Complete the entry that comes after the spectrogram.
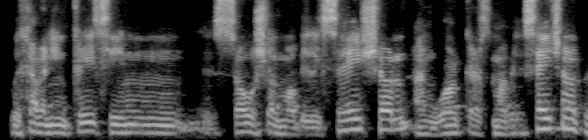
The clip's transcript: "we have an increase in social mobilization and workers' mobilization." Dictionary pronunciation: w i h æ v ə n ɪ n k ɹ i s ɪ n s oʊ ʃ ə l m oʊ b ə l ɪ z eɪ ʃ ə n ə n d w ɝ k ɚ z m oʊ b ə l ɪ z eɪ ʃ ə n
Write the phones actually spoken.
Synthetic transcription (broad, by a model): w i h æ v ə n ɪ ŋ k ɹ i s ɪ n s oʊ ʃ ə l m oʊ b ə l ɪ s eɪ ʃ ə n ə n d w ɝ k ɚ s m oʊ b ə l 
